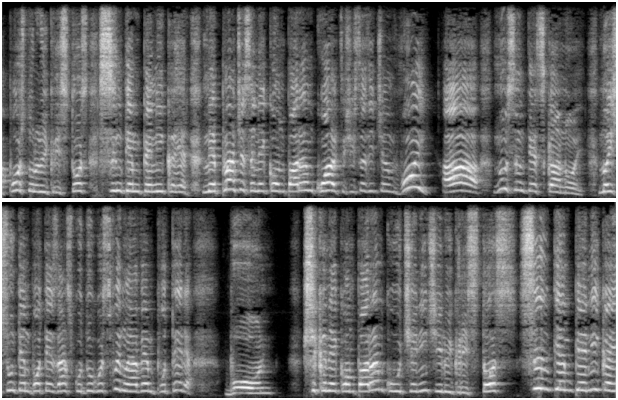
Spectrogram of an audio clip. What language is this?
Romanian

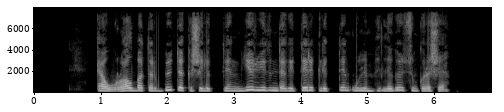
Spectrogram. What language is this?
Bashkir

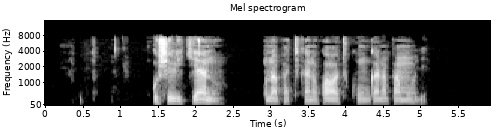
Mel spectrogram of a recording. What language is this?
Swahili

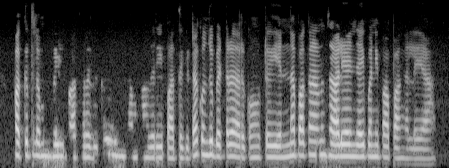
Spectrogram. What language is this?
Tamil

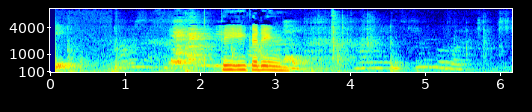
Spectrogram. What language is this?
Hakha Chin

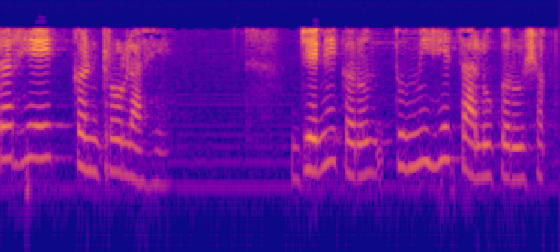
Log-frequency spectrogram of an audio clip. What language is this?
Marathi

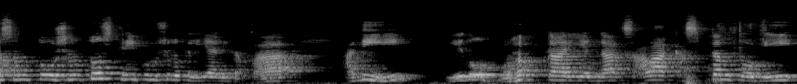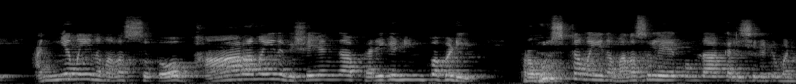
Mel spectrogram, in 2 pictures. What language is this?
Telugu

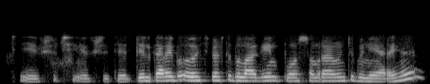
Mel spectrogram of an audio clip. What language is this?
Kashmiri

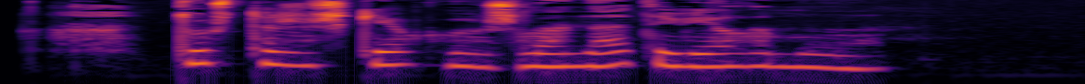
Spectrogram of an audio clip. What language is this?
Mari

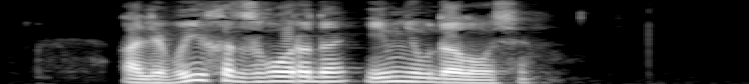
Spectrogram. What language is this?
Belarusian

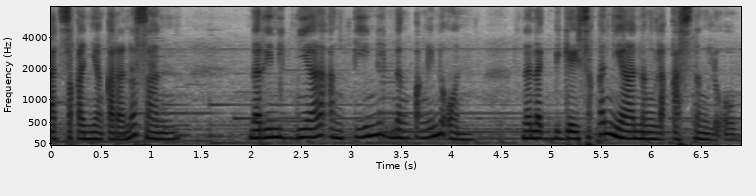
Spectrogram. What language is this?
Filipino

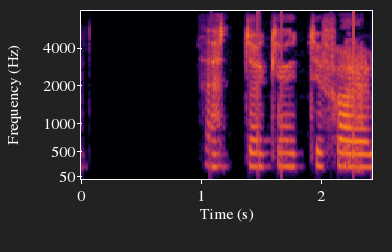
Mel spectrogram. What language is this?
Icelandic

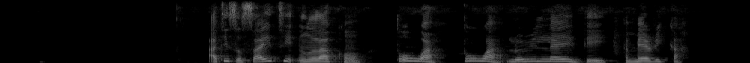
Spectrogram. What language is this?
Yoruba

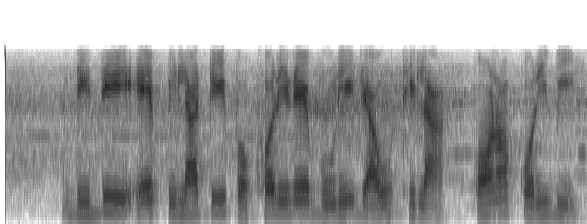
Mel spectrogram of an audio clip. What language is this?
Odia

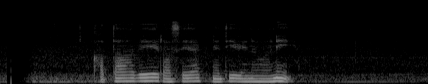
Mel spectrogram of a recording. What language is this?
Sinhala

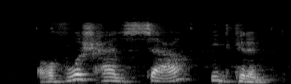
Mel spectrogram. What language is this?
Kabyle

